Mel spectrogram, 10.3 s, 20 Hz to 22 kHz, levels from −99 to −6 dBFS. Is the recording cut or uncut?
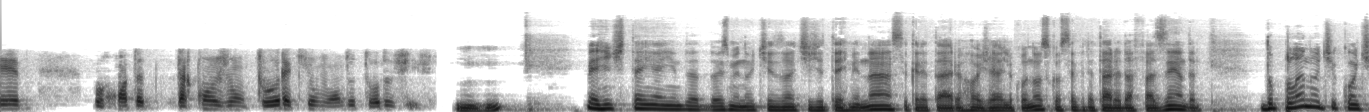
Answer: cut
